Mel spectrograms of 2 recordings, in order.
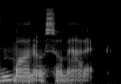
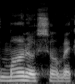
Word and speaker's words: monosomic: here this zygote is monosomatic or you could be trisomatic or trisomic um sorry it's monosomic and trisomic i was just pronouncing those words wrong you could be trisomic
